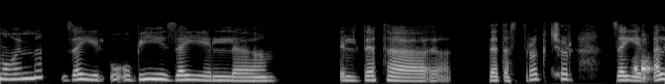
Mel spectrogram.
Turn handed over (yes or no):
no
